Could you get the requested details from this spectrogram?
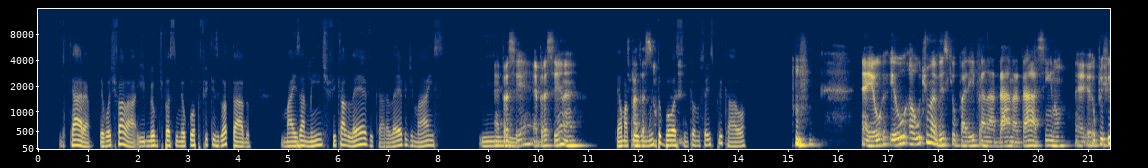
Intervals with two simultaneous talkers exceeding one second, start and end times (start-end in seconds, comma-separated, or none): none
